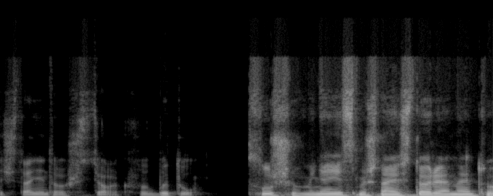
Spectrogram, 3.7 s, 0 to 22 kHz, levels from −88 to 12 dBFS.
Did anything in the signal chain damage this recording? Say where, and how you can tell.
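Yes. From 1.93 s, right after "трех шестерок в быту", the level climbs steadily until the clip ends at about 3.7 s, with the voice and the background noise swelling together rather than the voice alone getting louder. That joint rise points to automatic gain rising in the call-processing stage: the gain control judged the input too quiet and kept raising its gain gradually across the last 1.8 s or so.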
